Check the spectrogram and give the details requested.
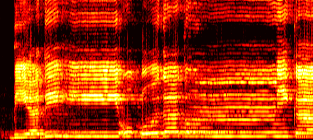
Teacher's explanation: قاف پر تفخیم ہے اور نون مشدد آیا ہے یہاں ہم نے غنہ کرنا ہے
